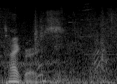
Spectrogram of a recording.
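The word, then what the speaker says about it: Tigrex: Tigres. Ah, thank you. Tiger and a Rex.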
